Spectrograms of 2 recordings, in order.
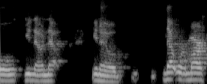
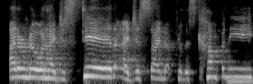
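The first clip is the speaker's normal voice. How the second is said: high, loud, put-on sobbing, words broken by crying; 7 semitones higher, 5 dB louder than usual. Retelling what she said through tears after signing up: imitating someone sobbing. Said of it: "she's, like, sobbing, and she's like".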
